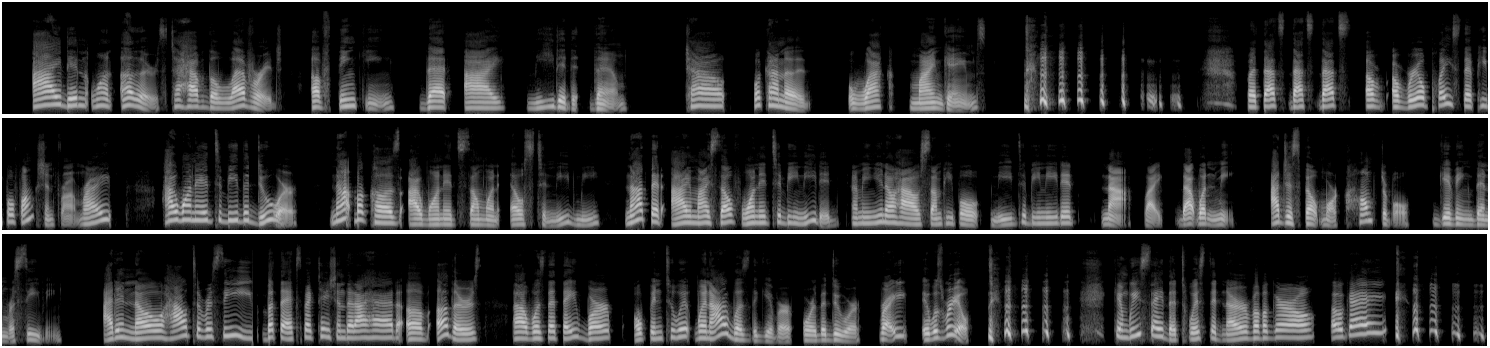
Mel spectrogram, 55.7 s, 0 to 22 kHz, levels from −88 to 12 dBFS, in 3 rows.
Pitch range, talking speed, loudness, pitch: 170-240 Hz, 135 wpm, -20 LUFS, 200 Hz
